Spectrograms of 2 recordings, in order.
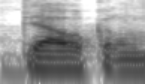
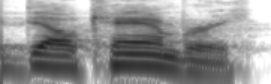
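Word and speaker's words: Delcambre: on the map and have them pronounce delcom Louisiana Yep they're gonna say Del Camry right it it to me it comes from spending some time in the area to learn the way to say like Michael's last name right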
